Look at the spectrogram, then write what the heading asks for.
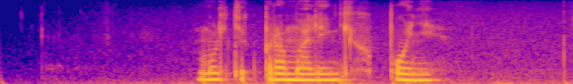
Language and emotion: Russian, neutral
